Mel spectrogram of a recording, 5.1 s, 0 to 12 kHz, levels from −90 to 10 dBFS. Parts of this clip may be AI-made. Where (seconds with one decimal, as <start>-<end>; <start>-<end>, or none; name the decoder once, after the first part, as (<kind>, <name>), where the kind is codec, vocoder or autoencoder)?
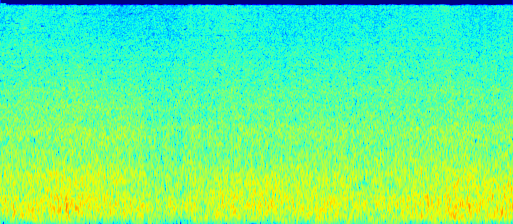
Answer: none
